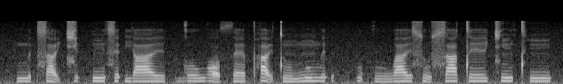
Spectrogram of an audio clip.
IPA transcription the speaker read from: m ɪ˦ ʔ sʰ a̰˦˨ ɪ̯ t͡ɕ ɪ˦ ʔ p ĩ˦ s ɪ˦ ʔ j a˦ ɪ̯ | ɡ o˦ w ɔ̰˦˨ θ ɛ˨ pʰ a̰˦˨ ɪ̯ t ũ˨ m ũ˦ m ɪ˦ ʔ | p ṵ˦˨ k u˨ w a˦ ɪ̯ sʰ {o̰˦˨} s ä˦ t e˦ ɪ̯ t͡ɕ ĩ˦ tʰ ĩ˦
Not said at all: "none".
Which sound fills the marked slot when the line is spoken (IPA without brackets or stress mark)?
ṵ˦˨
